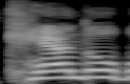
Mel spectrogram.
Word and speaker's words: Qandle: Okay, so it's Candle, but it's spelled with a Q instead of a C.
